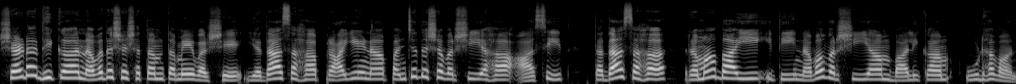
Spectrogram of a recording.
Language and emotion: Sanskrit, neutral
